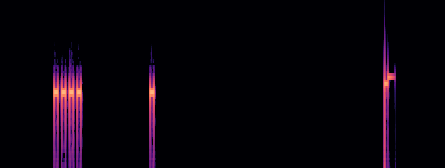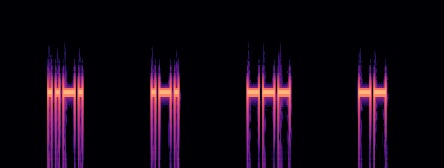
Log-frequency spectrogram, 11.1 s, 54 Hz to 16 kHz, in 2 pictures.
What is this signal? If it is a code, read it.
Morse code, heard as a keyed tone, about 25 wpm, spaced as for 9 wpm, 700 Hz. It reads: HE FROM
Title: 6x Character Spacing - Top 100 Words - 25wpm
